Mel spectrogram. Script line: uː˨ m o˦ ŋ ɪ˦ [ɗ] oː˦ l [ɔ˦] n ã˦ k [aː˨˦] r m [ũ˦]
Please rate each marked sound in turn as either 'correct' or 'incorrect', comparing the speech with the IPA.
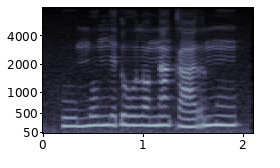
correct, correct, correct, correct

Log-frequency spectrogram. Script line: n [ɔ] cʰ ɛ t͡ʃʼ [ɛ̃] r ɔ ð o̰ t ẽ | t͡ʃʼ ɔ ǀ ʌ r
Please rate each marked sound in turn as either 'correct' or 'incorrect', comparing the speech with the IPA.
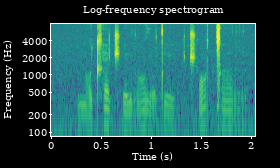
correct, correct

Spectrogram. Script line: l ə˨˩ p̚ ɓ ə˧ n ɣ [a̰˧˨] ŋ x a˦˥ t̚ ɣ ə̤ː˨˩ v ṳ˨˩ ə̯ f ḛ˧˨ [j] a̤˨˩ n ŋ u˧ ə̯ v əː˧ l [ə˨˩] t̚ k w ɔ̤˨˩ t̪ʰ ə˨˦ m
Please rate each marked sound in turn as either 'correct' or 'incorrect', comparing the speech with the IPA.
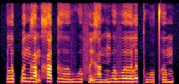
correct, incorrect, incorrect

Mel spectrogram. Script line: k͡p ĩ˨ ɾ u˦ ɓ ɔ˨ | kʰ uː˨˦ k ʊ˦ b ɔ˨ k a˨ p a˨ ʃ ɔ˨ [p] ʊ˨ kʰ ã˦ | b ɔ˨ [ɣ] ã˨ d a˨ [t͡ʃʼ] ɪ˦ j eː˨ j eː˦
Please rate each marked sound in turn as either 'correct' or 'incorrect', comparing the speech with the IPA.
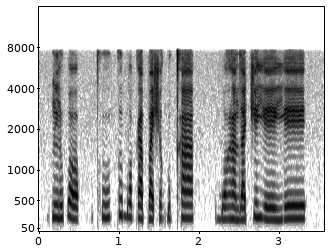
incorrect, correct, incorrect

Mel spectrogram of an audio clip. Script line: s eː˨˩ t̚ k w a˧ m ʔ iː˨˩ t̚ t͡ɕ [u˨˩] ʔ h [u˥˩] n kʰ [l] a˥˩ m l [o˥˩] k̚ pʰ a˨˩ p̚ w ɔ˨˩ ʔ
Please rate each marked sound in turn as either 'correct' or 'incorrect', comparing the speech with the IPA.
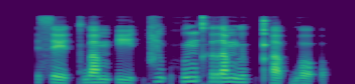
incorrect, correct, incorrect, incorrect

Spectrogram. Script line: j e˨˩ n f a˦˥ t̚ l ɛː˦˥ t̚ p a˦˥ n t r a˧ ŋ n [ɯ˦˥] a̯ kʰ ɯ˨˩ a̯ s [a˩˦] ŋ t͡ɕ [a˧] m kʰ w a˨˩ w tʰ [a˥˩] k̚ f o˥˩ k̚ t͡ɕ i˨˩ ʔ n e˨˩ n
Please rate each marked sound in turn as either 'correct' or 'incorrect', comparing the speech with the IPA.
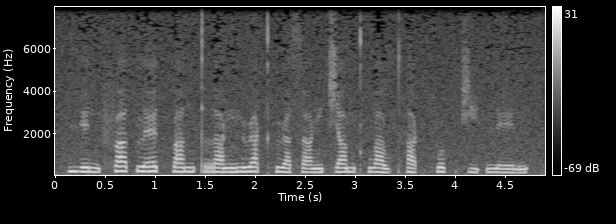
correct, correct, correct, incorrect

